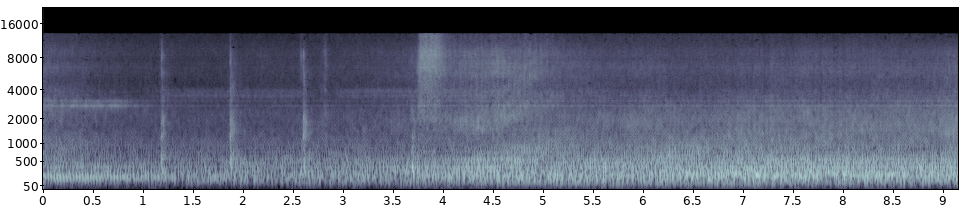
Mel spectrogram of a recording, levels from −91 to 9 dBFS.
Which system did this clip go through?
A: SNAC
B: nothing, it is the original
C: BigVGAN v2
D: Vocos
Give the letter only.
D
